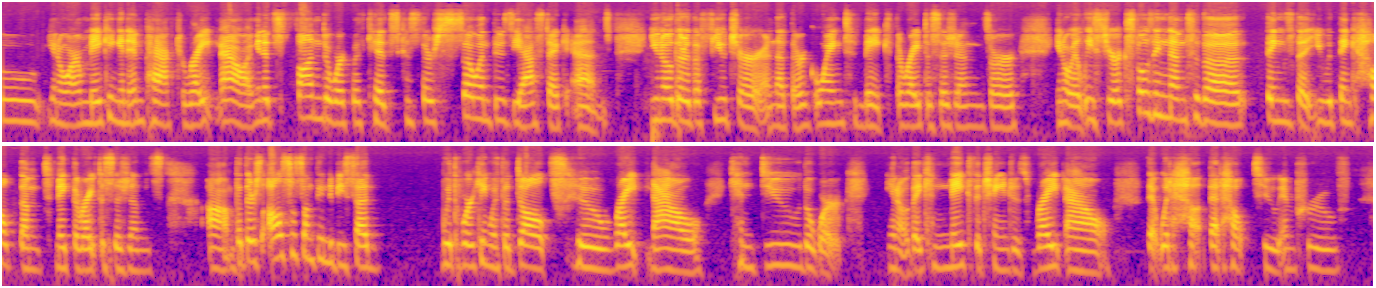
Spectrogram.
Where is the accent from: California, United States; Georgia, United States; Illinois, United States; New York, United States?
Illinois, United States; Chicago suburbs; moved away as an adult; also born or lived in Lawton, Michigan; now in Michigan, United States; I'm originally from Illinois, from like the Chicago suburbs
